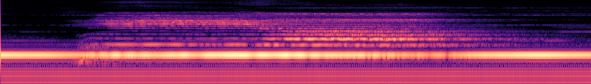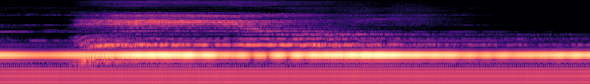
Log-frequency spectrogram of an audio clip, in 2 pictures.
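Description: A crystal singing bowl rings out when struck with a mallet.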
